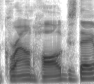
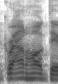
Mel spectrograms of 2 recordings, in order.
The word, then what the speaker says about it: Groundhog Day: February 2nd Groundhog Day which I've said I pronounced this Groundhogs Day my whole life it was literally today when I realized that it was singular so thank you for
